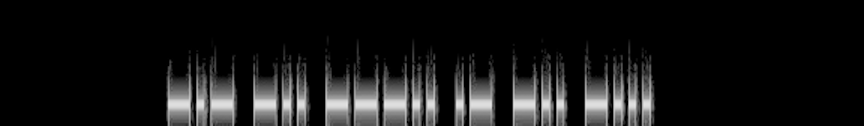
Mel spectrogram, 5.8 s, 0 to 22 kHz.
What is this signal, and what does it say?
Morse code, heard as a keyed tone, about 25 wpm, 700 Hz. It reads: KD8ADB
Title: USA Call Signs 25wpm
